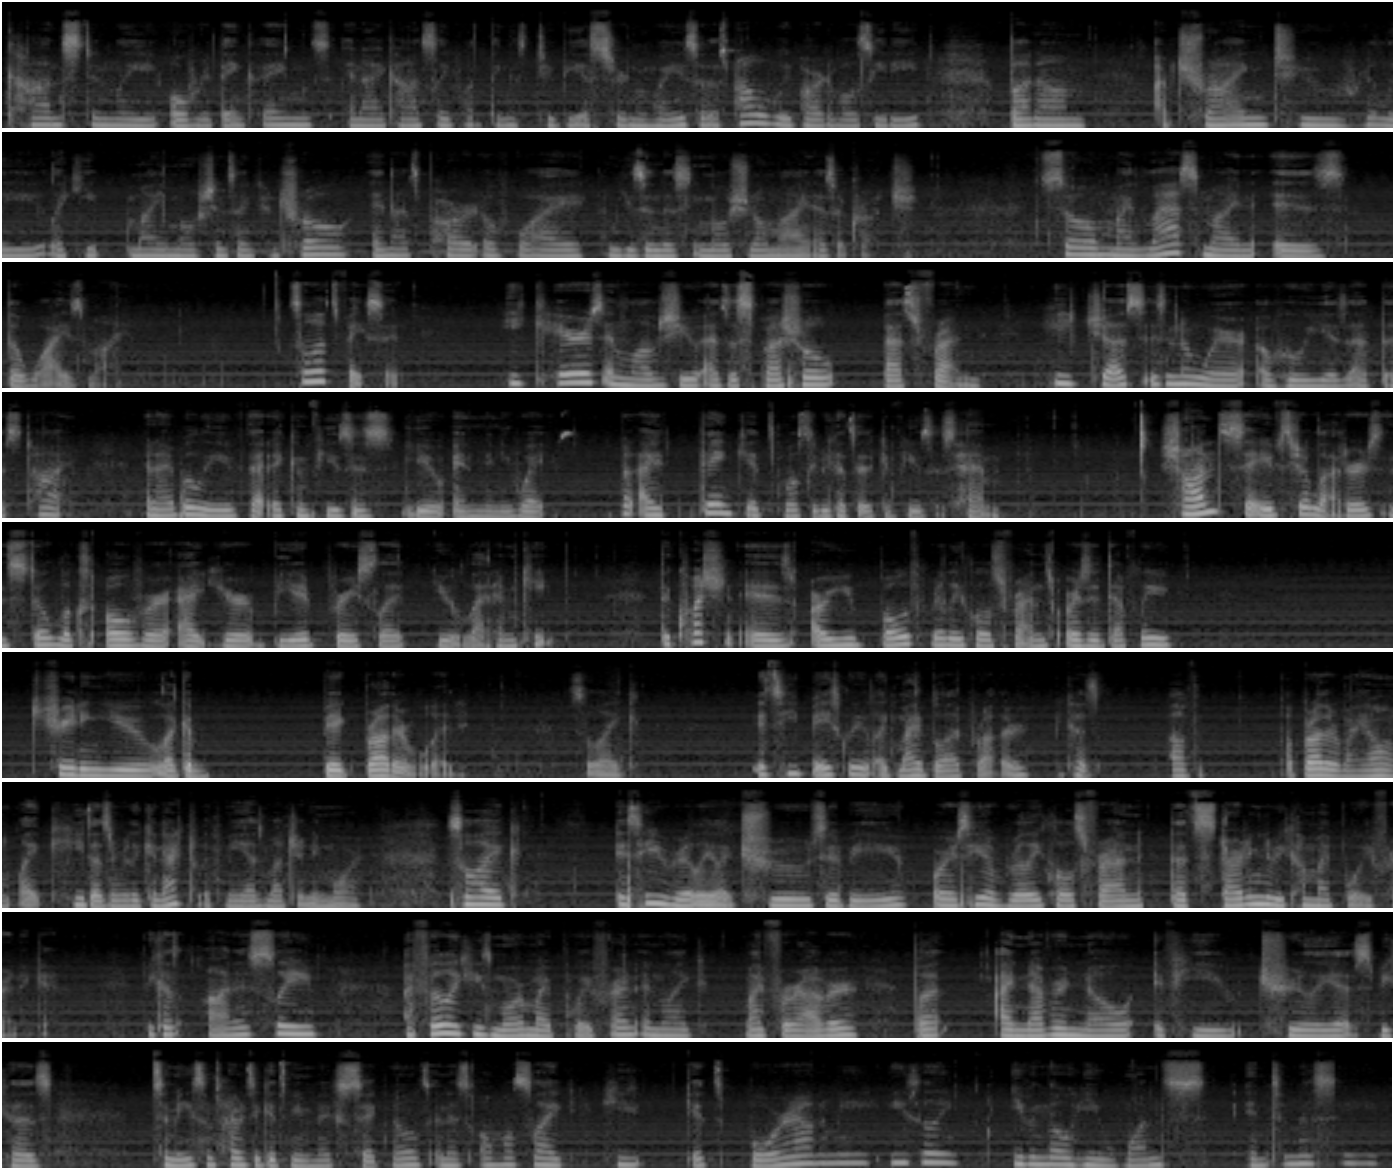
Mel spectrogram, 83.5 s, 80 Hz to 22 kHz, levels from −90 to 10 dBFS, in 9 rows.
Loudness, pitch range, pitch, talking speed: -35 LUFS, 165-200 Hz, 185 Hz, 165 wpm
